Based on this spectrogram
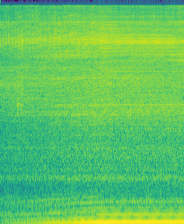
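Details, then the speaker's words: Honda Element cabin blower motor, mic near the blower, spooling up into a deep, throbbing rumble louder than normal with vibration. The cause is debris (a paper scrap) caught in the fan. "do you hear that Rumble let me get that mic a little bit closer to the blower mode"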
